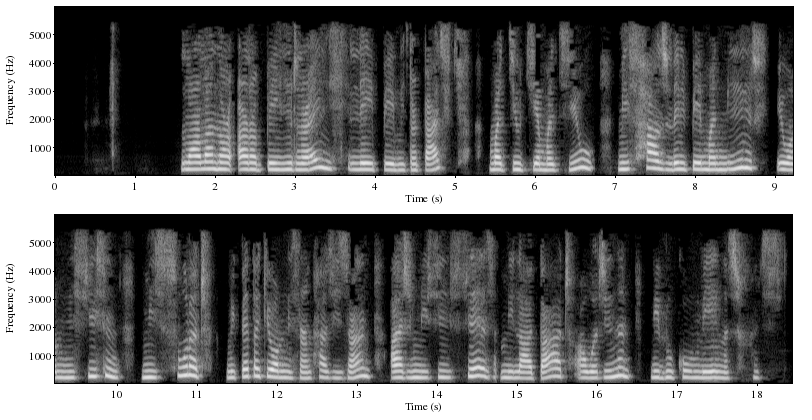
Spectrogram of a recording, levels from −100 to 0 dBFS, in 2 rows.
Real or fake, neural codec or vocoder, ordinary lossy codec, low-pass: fake; autoencoder, 22.05 kHz, a latent of 192 numbers a frame, VITS, trained on one speaker; MP3, 32 kbps; 5.4 kHz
